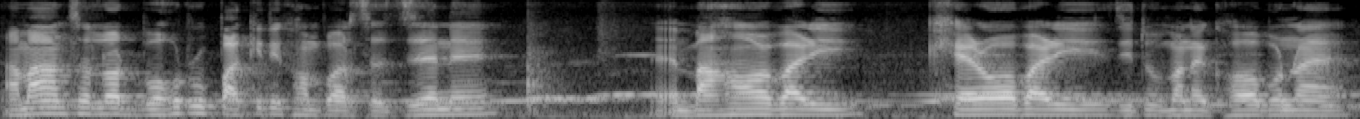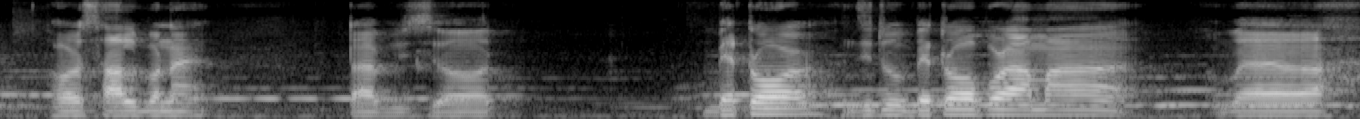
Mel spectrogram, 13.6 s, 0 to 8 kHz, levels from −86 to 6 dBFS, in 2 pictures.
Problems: none marked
